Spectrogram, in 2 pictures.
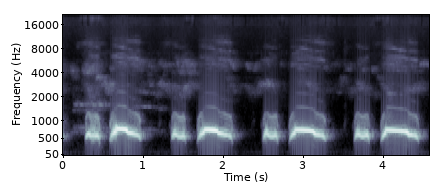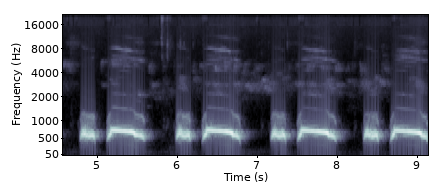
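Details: Spotted dove call used to lure wild doves: about eight two-part cooing phrases in steady succession, each a short low coo followed by a longer, rolling, slightly falling coo, separated by brief pauses.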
